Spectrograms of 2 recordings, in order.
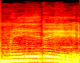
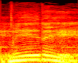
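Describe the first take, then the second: Both takes have the same delivery.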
